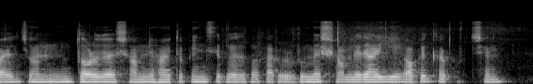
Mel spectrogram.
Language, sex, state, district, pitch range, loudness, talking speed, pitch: Bengali, male, Odisha, Khordha, 115-120 Hz, -19 LUFS, 145 wpm, 115 Hz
